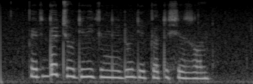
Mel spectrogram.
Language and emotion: Russian, sad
